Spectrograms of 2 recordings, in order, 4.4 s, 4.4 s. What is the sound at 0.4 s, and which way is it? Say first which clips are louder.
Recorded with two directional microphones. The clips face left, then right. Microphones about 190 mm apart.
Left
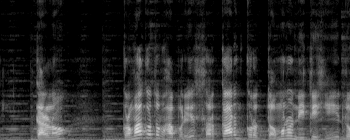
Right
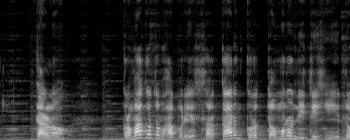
Speech: right 2 dB; 35° right (ahead or behind).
